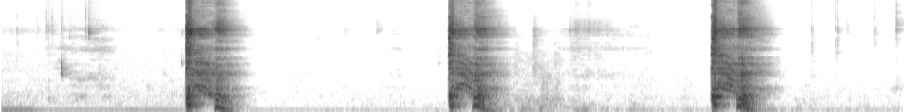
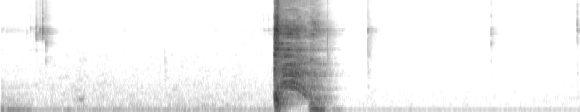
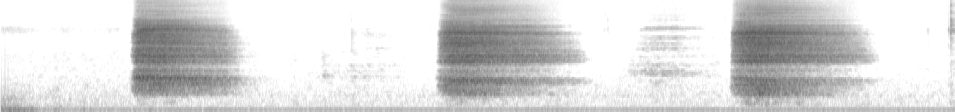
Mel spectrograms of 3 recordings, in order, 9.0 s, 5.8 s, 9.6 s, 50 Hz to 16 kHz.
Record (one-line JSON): {"three_cough_length": "9.0 s", "three_cough_amplitude": 32768, "three_cough_signal_mean_std_ratio": 0.27, "cough_length": "5.8 s", "cough_amplitude": 32768, "cough_signal_mean_std_ratio": 0.19, "exhalation_length": "9.6 s", "exhalation_amplitude": 11225, "exhalation_signal_mean_std_ratio": 0.46, "survey_phase": "beta (2021-08-13 to 2022-03-07)", "age": "45-64", "gender": "Male", "wearing_mask": "No", "symptom_none": true, "smoker_status": "Never smoked", "respiratory_condition_asthma": false, "respiratory_condition_other": false, "recruitment_source": "REACT", "submission_delay": "8 days", "covid_test_result": "Negative", "covid_test_method": "RT-qPCR"}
